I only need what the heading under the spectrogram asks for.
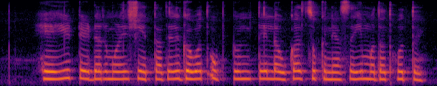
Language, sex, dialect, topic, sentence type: Marathi, female, Standard Marathi, agriculture, statement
